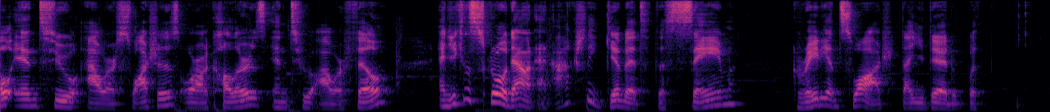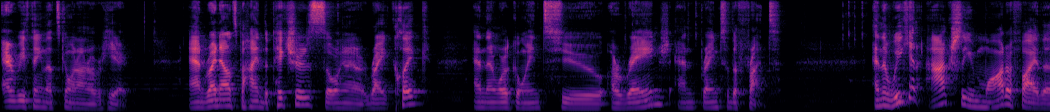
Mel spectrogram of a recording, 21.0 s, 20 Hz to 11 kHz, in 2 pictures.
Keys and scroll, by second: 19.4 ctrl+a.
